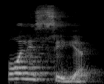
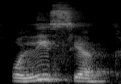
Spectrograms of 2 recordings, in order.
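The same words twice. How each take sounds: First: Policia stressed on the ci, po-li-CÍ-a; pronúncia espanhola. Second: Polícia with stress on the second syllable, li, said slowly; pronúncia portuguesa. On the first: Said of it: "mas em espanhol". (policia em espanhol, tônica no ci) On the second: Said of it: "Em português". (polícia em português, tônica no li) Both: Shown as a demonstration.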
